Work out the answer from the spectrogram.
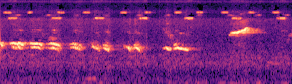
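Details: Songbird heard in autumn delivering a rapid string of warbled, slightly buzzy notes at one pitch, ending with a higher upward-slurred whistle; part of an eight-minute continuous riff.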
